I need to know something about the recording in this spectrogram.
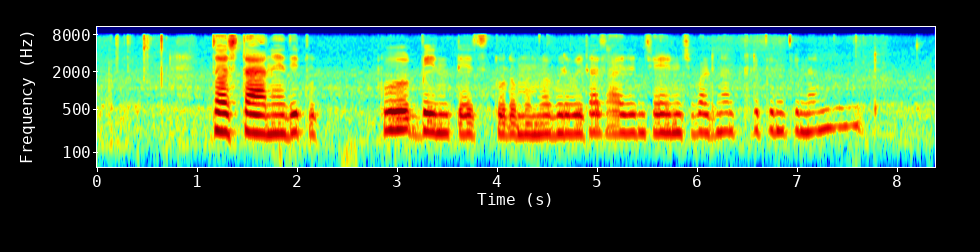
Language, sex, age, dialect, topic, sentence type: Telugu, female, 18-24, Central/Coastal, agriculture, statement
